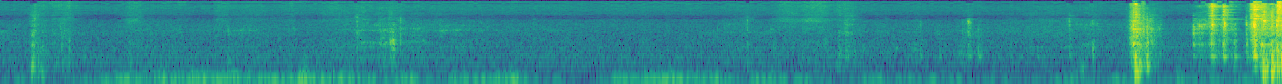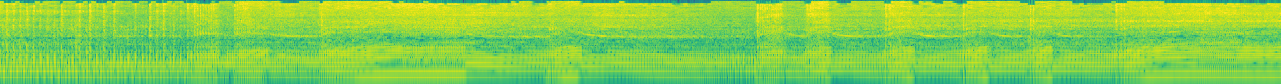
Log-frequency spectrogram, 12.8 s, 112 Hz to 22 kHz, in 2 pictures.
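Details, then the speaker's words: Ported 1983 266 chainsaw making a test cut after warm-up: revs blubbery and slow to clean up at low speed; low-speed carburetor mixture running rich. "wow you guys can hear that this thing's a little rich on the bottom end"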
